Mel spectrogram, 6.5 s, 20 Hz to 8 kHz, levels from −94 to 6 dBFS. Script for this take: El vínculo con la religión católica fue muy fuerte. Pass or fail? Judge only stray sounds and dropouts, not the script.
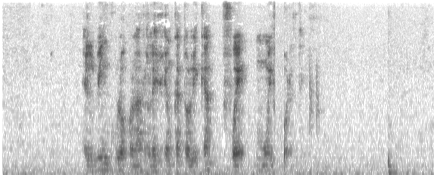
fail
